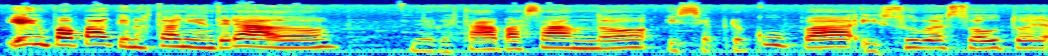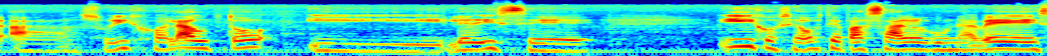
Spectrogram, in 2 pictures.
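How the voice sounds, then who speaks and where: A woman's voice: mid-range voice, slight background noise. A woman with an Argentine accent talking conversationally as an expert radio guest, explaining things and often checking with little tag questions. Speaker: psychologist guest columnist.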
